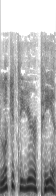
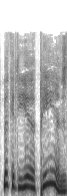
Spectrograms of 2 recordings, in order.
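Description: First: It is said in the speaker's plain accent. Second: It is said in a Southern American accent.

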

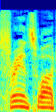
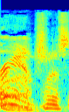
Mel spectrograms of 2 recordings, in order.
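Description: First: It is said the French way, ending in 'swah'. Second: It is said like the English name 'Francis'. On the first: This is not how locals say the name. The speaker calls it wrong. "don't call the county clerks and say" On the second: This is how locals say the name. The speaker calls it right. "It's Francis"

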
